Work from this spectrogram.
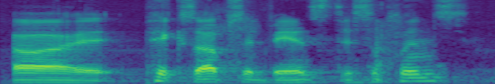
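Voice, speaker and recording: Very low-voiced man in his thirties. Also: animated. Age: 30s. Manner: halting, many fillers and restarts. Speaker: interview guest. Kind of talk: reflective personal storytelling.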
